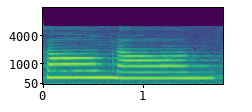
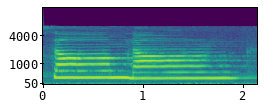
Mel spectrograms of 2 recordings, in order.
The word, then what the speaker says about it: ಸಾಮ್ನಾಂ: ಮಹಾಪ್ರಾಣ ದೀರ್ಘ ಬೃಹತ್ಸಾಮ ತಥಾ ಸಾಮ್ನಾಂ ಸ ನಂತರ ಅರ್ಧಮ ಪೂರ್ತಿನ ಅನುಸ್ವಾರದ ಉಚ್ಚಾರಣೆ ಕ ವರ್ಗದ ಅನುನಾಸಿಕದ ರೀತಿ ಸಾಮ್ನಾಂ ಸಾಮ್ನಾಂ ಬೃಹತ್ಸಾಮತಥಾ ಸಾಮ್ನಾಂ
